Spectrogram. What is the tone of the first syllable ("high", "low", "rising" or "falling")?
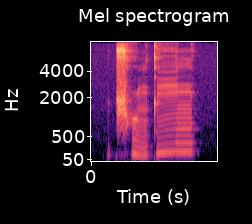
low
